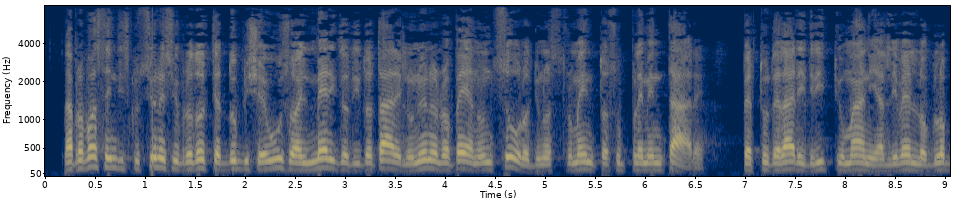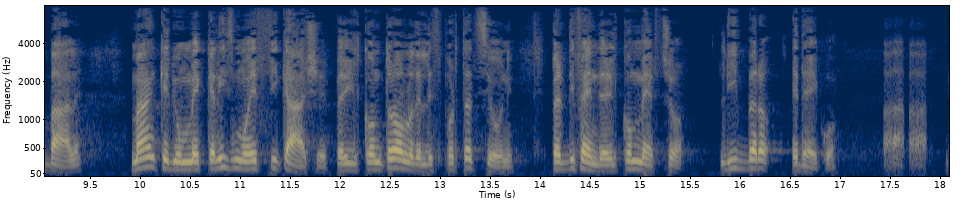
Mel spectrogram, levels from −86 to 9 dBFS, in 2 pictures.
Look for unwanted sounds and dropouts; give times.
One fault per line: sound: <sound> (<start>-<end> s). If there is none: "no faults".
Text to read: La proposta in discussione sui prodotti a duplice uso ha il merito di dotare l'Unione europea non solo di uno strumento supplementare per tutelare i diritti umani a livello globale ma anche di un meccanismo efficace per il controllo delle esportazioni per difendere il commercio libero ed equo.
sound: laugh (17.4-17.9 s)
